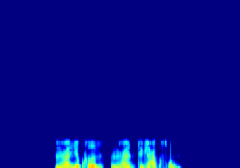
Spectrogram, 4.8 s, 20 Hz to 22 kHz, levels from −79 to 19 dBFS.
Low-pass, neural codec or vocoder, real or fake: 3.6 kHz; vocoder, 22.05 kHz, 80 mel bands, WaveNeXt; fake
